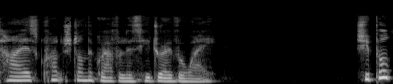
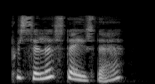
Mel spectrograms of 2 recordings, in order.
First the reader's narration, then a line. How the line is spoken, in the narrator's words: Peter said sulkily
